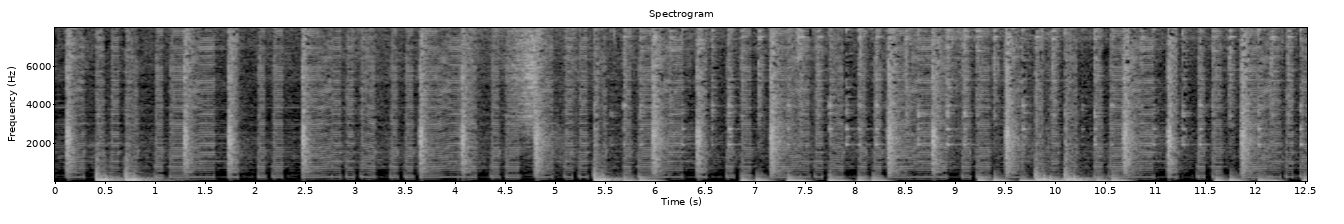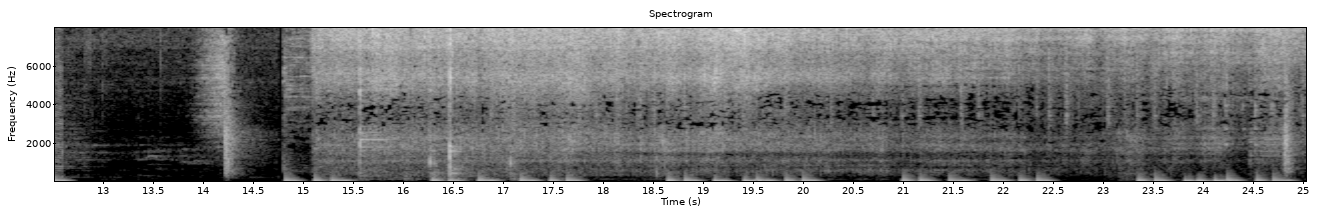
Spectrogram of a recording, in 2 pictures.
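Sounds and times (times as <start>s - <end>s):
meat sizzling in a pan: 15.0s - 25.0s.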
